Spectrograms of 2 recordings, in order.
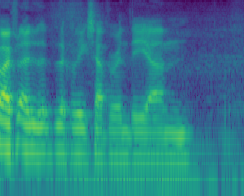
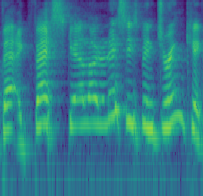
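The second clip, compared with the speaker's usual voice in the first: high, teasing mockery building louder; high mocking voice; 8 semitones higher, 4 dB louder than usual. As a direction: rib him like a smug older kid. GM voices mocking half-elf.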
